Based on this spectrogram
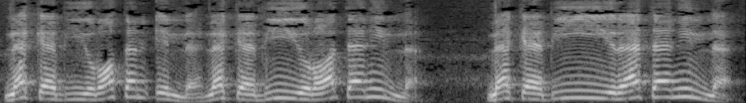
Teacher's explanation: مع ملاحظة ترقيق الراء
